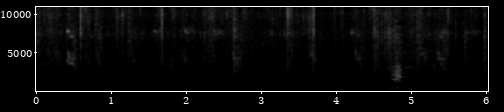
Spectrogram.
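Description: Near silence with faint, short, high-pitched bird chirps scattered throughout, and one slightly louder falling chirp about five seconds in.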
